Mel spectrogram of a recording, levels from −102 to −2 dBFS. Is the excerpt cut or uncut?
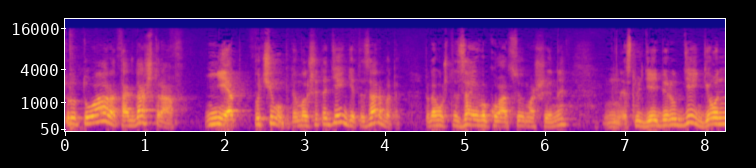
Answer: uncut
